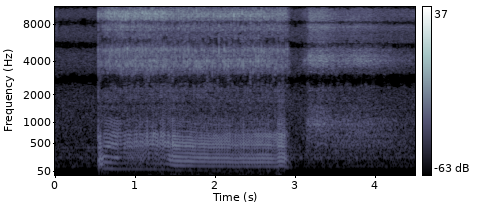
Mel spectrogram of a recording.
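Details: English Bulldog napping: a single long, buzzy, rattling snore on an in-breath over quiet room noise; snoring.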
